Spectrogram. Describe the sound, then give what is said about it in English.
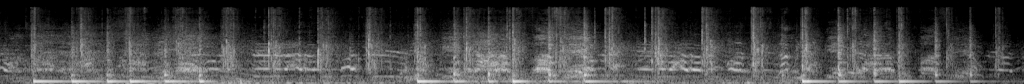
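A derbuka hand drum beats a quick, steady rhythm amid a noisy outdoor crowd at a demonstration, answered by high trilling ululation (zagrita) and shouts rising among the people, returning in repeated waves. “and then the derbuka was answered by a ululation.”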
